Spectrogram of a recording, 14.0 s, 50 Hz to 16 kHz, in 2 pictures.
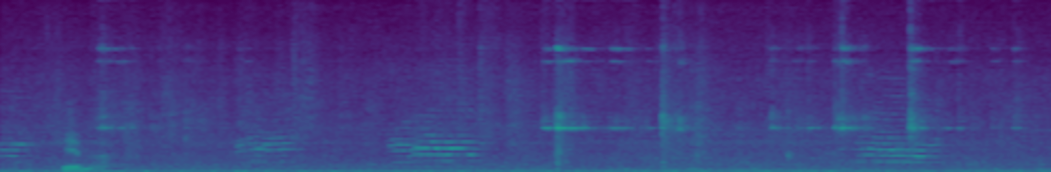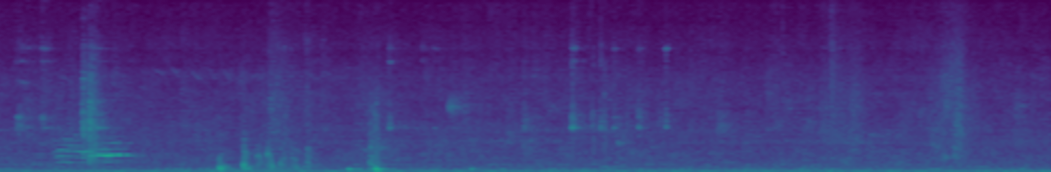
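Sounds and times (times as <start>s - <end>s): cat meowing: 2.6s - 3.3s, 5.7s - 6.3s, 7.4s - 8.0s.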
